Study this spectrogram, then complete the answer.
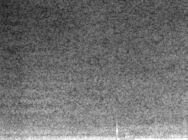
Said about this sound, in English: Oh, there's another car, bro, don't wanna get hit.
